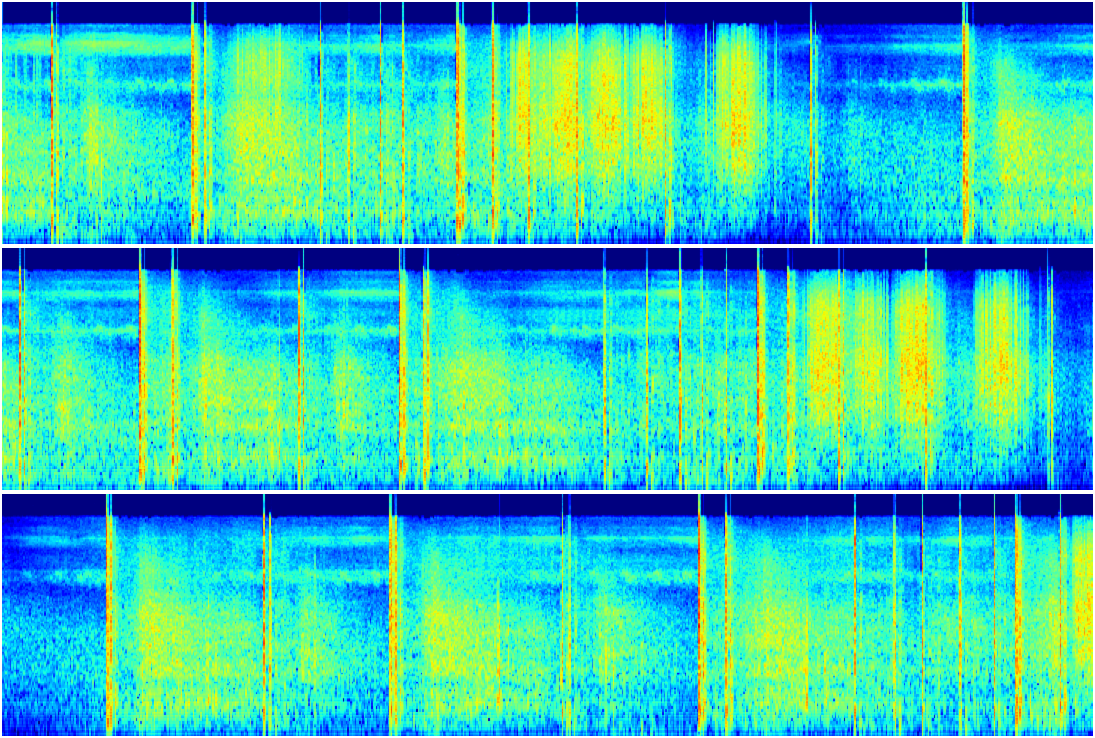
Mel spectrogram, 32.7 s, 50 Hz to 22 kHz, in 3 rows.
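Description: Total FX Caged Panther Pro firework cake firing a rapid barrage: many sharp bangs as shots burst, over a continuous rushing hiss. The barrage eases briefly twice, about 8 and 22 seconds in, before picking up again.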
